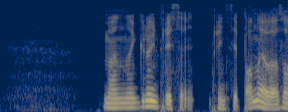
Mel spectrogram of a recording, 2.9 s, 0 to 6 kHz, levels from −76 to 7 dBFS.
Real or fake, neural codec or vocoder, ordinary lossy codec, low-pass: fake; codec, 16 kHz, 16 kbps, FreqCodec, smaller model; MP3, 48 kbps; 5.4 kHz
